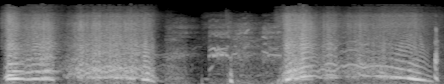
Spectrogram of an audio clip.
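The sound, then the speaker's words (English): A voice imitates the exhaust pipes the speaker made for his motorcycle, with two loud, rumbling revving bursts, the pitch rising and falling, separated by a short pause with a few quick clicks. “Hey, by the way, my pipes that I had to make my motorcycle, they sounded like this.”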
